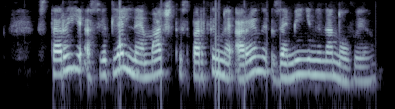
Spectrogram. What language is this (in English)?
Belarusian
